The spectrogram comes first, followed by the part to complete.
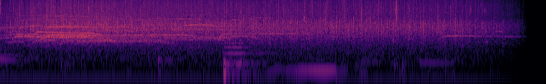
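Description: Concert audience applauding and cheering at the end of a song, the applause slowly dying down.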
